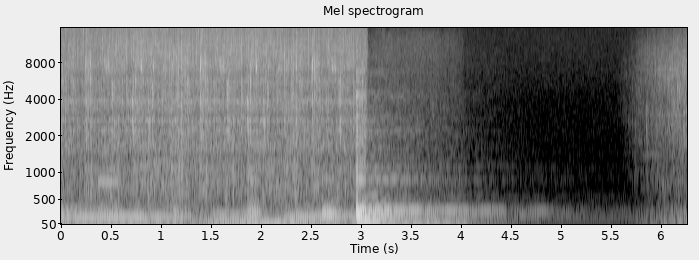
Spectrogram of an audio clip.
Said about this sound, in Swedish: Nu har du fräst ganska duktigt här i eh, åtskilliga minuter. Ja. Och de här, eh, dina bussiga oxsvansar har ändrat färg. Ja. De är nu gyllenbruna på alla eh, kanter och ledder och håll.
